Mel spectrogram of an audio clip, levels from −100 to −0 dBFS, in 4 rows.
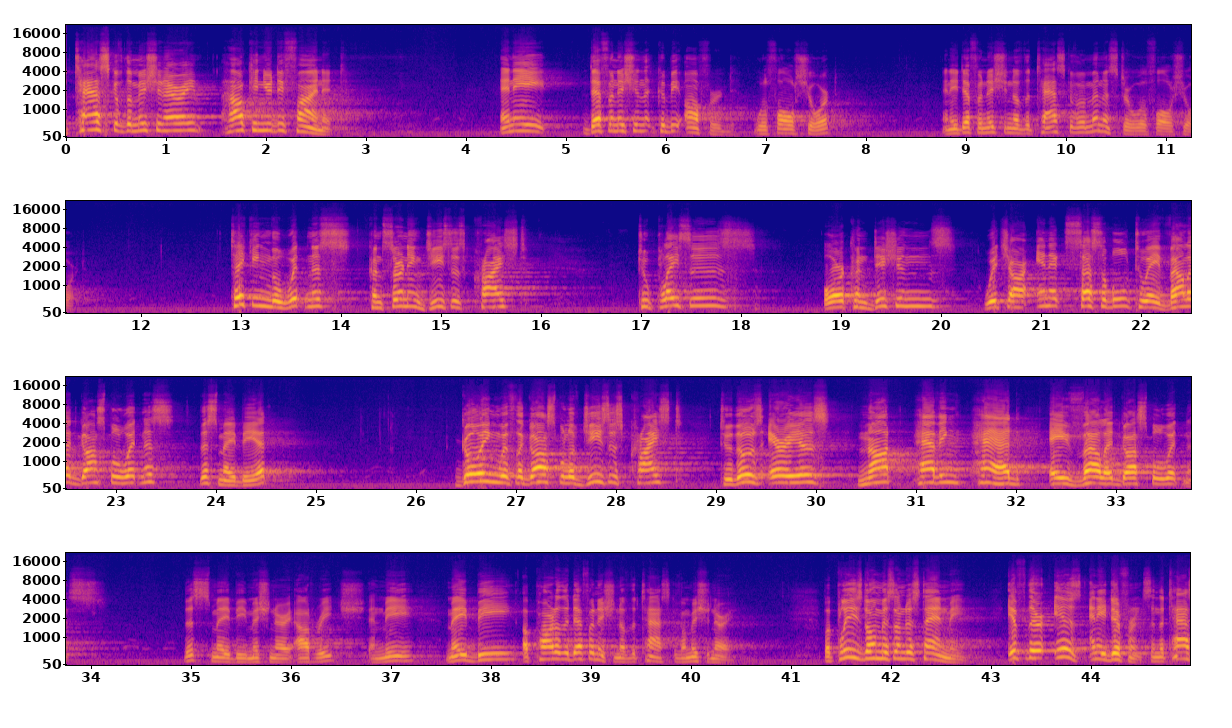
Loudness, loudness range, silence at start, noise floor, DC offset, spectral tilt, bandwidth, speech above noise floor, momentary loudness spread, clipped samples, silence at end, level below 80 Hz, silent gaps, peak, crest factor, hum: -22 LUFS; 11 LU; 0.1 s; -58 dBFS; under 0.1%; -4 dB/octave; 12.5 kHz; 37 dB; 16 LU; under 0.1%; 0 s; -64 dBFS; none; -4 dBFS; 18 dB; none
